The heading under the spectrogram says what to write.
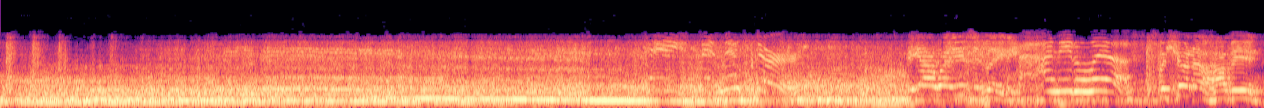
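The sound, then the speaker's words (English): A low pickup truck engine rumble grows and shifts in pitch as the truck draws near, steady for several seconds before voices start talking over a quieter background. “Okay, it's a pickup truck.”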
